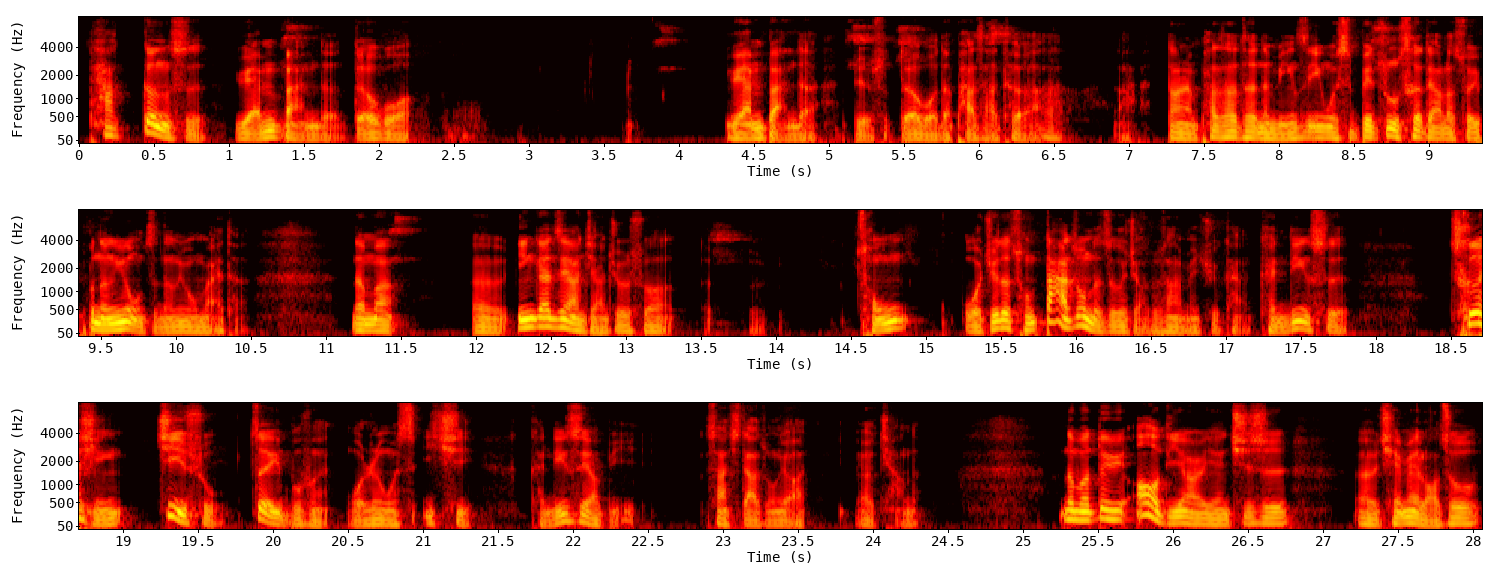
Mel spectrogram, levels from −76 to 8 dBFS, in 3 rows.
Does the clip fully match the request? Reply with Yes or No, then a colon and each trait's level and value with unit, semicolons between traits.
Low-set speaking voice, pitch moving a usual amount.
Yes: very low, 90 Hz; average, 4.0 semitones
